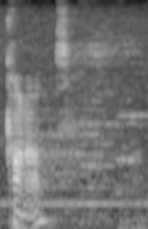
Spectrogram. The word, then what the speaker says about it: Connacht: Apparently it's pronounced Connacht.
